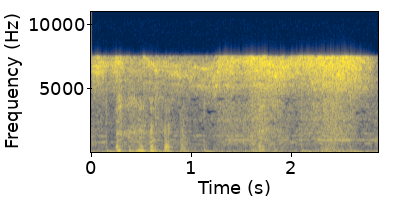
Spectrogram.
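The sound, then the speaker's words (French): A steady, breathy hiss like a snake runs through the whole clip, fairly loud and continuous, with a few brief muffled vocal sounds near the start. “Il y en a des serpents ici.”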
